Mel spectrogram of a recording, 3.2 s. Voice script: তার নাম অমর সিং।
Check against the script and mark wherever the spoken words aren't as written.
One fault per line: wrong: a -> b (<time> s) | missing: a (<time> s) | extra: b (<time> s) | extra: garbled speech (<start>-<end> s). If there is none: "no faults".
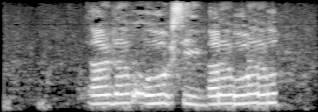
extra: garbled speech (2.1-2.8 s)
